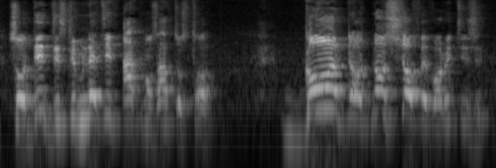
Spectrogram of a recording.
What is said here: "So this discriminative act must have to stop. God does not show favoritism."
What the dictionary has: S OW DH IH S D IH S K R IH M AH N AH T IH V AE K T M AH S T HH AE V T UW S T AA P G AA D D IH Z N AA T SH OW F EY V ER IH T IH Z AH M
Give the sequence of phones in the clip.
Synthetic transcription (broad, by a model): S OW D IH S D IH S K R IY M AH N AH T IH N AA T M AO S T HH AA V T UW S T AA P G AA D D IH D N AA T SH OW F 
